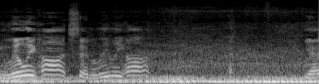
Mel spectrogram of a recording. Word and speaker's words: Liliha: And I've said Liliha, not Liliha.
